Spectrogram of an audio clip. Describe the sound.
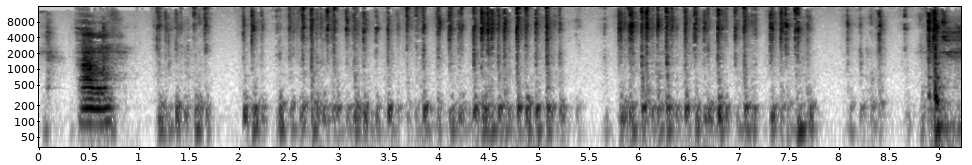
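Typing on a computer keyboard comes in quick bursts of soft clicks separated by short pauses, fairly faint, with no talk over it.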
